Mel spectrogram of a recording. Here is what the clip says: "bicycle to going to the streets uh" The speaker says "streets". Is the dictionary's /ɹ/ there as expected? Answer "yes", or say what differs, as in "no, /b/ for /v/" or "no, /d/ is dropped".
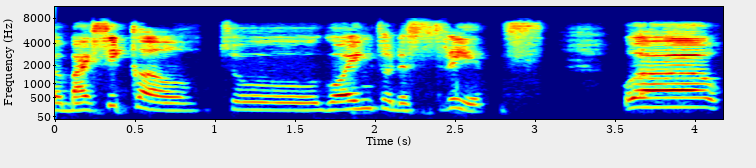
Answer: yes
